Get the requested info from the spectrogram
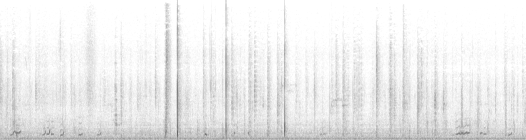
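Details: Pet guinea pigs eating dried apples: soft scattered crunching and nibbling, a few sharper clicks near the middle, and faint short squeaky chirps at the start and end over a steady low hum.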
